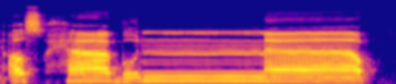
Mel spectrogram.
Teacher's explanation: जब हम वफ़ करेंगे तो रा मोटी पड़ जाएगी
